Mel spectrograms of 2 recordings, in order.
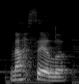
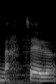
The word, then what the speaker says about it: Marcela: Marcela. Marcella. Pas mal. Je me suis auto-congratulé. C'est italien, Marcela, à la base. Et les gens disent Marcello. Et j'aime pas trop.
